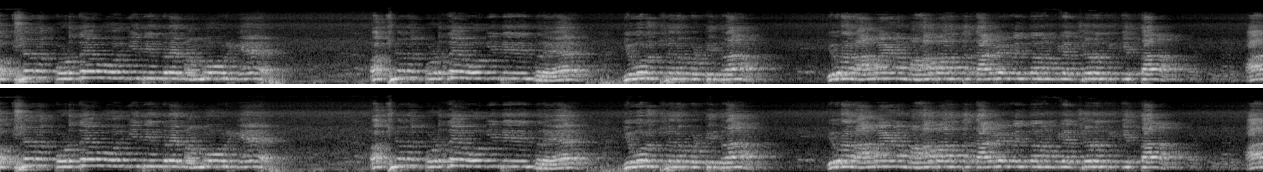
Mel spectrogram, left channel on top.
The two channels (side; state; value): both; normal; correlation 0.96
